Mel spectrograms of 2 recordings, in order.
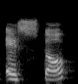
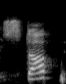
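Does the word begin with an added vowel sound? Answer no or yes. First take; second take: yes; no. First: The word starts with an added e vowel. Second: The word starts directly with the s sound. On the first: The speaker calls it wrong. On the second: The speaker calls it right.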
